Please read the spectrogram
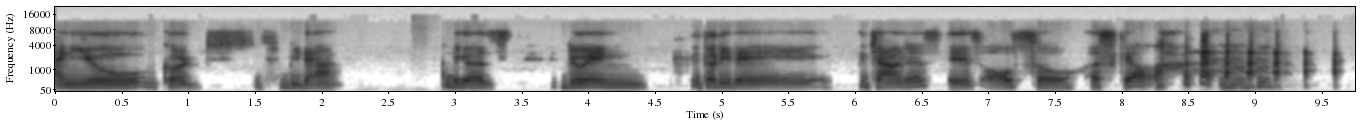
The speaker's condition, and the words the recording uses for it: Stuttering. So sometimes I want to use, say, the word car, but because I know that I will stutter on the word car, I'll say the word vehicle, right?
